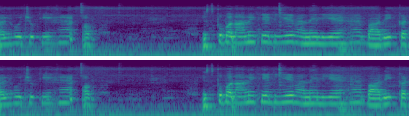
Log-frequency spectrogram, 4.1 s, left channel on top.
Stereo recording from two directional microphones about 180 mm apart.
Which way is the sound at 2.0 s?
5° left (ahead or behind).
